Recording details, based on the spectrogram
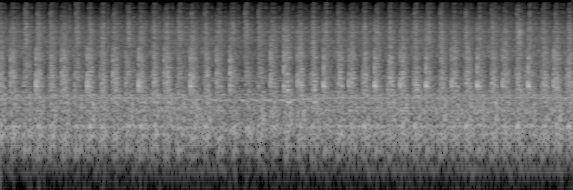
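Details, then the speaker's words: Embroidery machine stitching an in-the-hoop wallet design: steady needle tapping at about two strokes a second, even and crisp with no knocks or snags; normal stitching. "I am really happy with the stitching so far I'm going to pray that it continues doing well"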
